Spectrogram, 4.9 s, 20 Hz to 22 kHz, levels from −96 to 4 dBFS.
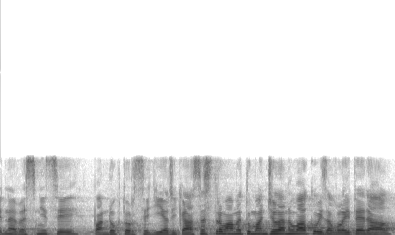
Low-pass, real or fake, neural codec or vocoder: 7.2 kHz; real; none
